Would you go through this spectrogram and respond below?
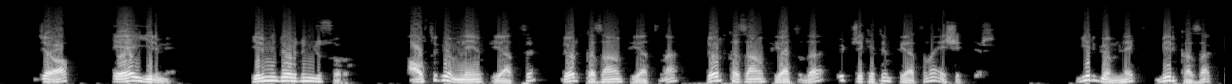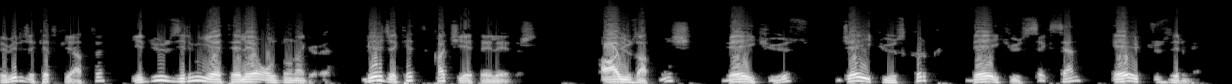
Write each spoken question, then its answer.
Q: Bir gömlek, bir kazak ve bir ceket fiyatı 720 YTL olduğuna göre bir ceket kaç YTL'dir?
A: Cevap E 320.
